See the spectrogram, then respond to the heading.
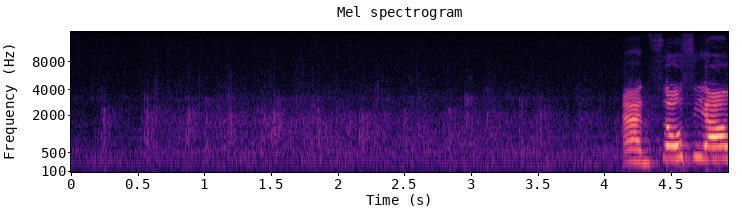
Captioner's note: applause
